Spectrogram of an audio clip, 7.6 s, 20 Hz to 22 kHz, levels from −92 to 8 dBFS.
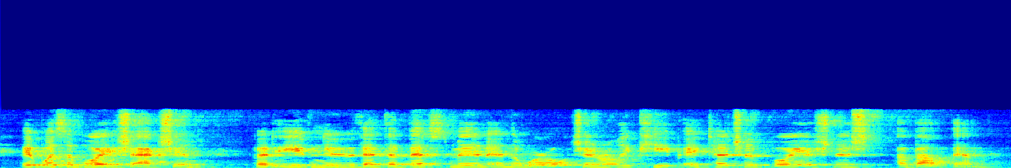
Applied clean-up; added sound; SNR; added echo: none; none; none; reverberation time 1.3 s.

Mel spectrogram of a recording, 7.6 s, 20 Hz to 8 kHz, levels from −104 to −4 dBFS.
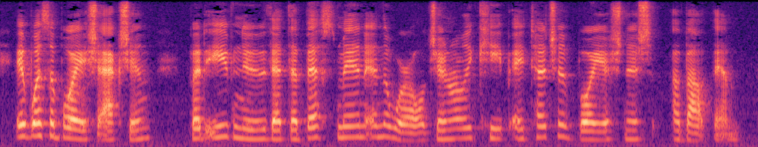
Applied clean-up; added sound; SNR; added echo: none; none; none; none.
